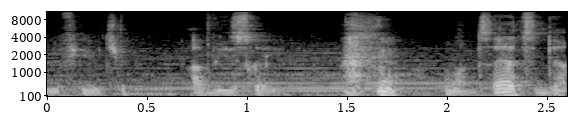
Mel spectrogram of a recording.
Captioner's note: laughs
